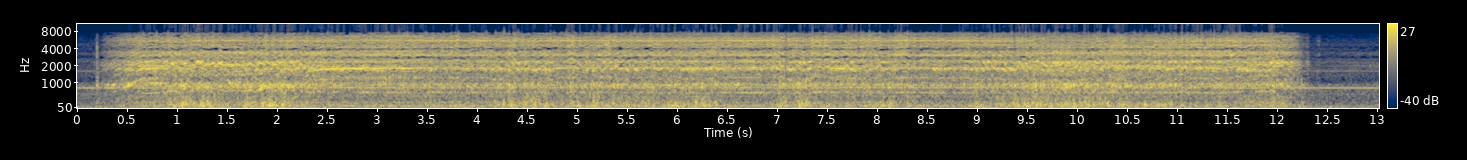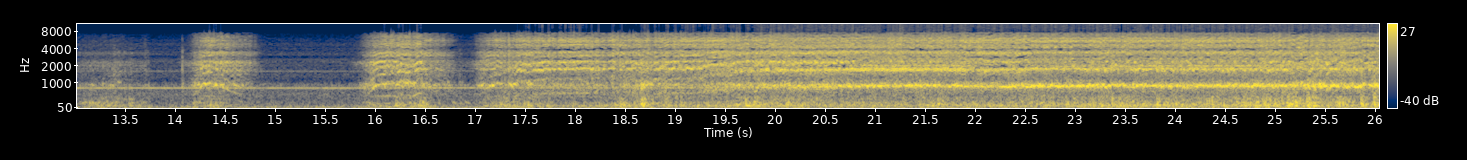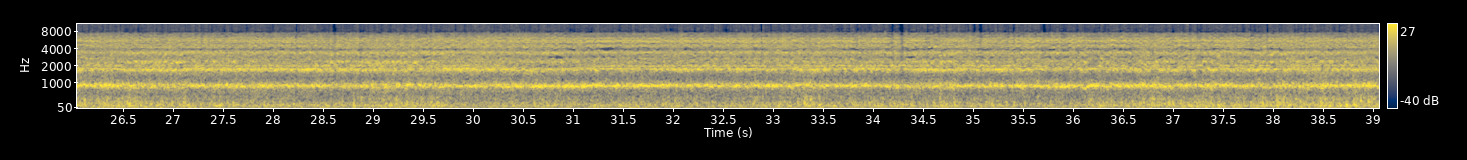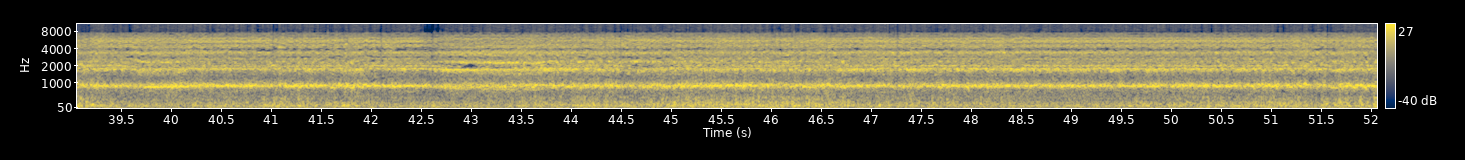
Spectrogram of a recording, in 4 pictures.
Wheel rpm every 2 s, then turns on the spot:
110, 160, 160, 160, 160, 160, 30, 30, 90, 170, 220, 230, 230, 230, 230, 230, 230, 230, 230, 230, 230, 220, 220, 230, 230, 230.
12-14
